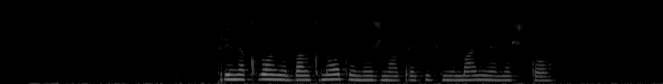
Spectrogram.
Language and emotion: Russian, neutral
